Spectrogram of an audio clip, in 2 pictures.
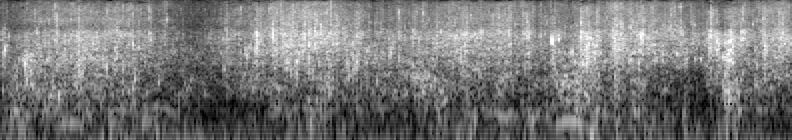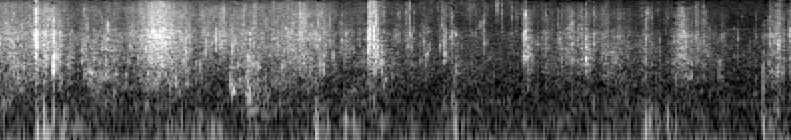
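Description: Splashing and sloshing of shallow river water as a person wades through it in waders, with a trout in a landing net; the splashing thins out and grows quieter near the end.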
